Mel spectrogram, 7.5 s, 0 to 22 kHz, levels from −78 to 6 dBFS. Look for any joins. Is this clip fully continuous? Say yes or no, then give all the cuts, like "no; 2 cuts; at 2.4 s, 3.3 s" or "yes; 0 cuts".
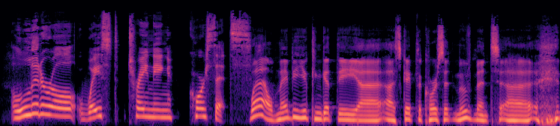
yes; 0 cuts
